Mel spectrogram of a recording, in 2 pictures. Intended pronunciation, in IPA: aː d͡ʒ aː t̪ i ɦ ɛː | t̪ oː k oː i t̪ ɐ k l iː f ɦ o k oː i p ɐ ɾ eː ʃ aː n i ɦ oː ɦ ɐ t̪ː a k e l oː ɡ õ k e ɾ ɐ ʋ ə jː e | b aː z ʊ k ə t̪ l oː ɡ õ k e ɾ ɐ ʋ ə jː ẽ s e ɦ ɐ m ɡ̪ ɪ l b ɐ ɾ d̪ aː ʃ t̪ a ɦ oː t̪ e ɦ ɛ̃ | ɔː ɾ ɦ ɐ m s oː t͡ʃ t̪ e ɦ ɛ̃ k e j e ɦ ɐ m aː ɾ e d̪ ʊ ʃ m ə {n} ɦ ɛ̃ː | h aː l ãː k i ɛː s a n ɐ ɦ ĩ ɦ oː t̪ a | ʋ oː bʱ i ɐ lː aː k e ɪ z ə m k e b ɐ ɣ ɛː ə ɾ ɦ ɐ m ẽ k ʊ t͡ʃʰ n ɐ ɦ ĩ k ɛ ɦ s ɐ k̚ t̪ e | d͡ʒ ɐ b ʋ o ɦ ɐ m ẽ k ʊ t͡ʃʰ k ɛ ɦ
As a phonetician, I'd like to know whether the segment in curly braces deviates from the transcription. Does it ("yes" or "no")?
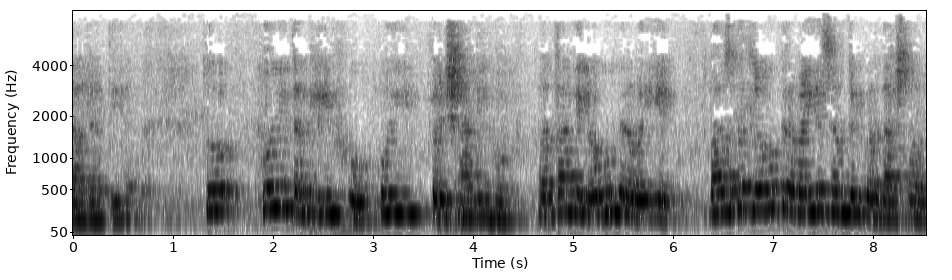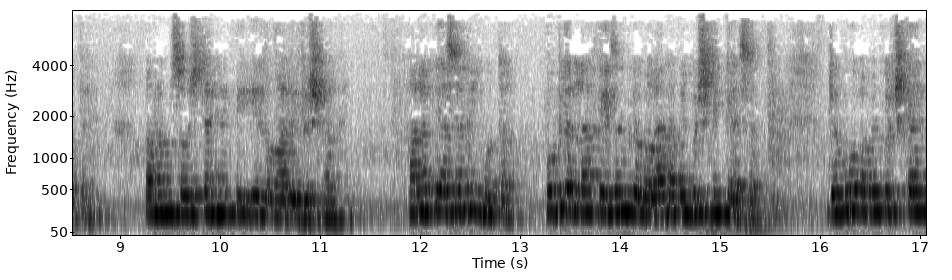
no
